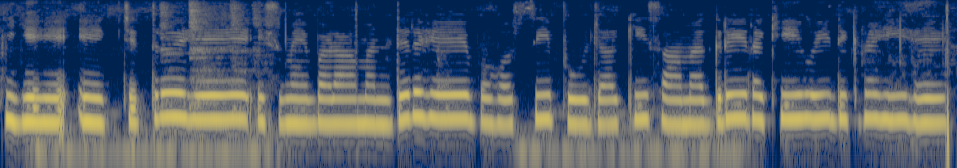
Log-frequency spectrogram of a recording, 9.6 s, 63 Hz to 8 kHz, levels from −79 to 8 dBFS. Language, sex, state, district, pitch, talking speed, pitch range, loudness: Hindi, female, Madhya Pradesh, Bhopal, 245 Hz, 115 wpm, 230-260 Hz, -14 LUFS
